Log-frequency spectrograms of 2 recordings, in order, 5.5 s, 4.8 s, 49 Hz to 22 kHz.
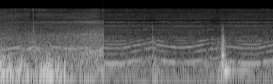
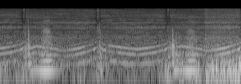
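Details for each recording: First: Volvo 940 estate (945) rear wiper motor after tinkering, having previously been found with missing bolts: an even motor hum rising and dipping with each sweep, a soft thump at each reversal and no rattle; the rear wiper now runs much quieter. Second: Volvo 940 estate rear wiper motor after refitting during repair: it whirs through repeated sweeps about every 1.5 s, pitch sagging and rising each stroke, sounding strained but working, and quieter than before.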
